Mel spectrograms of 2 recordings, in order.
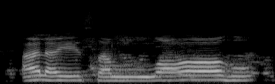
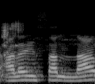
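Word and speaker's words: أليس الله: যেরকম ল উচ্চারণ হয় ল উচ্চারণ করে পড়তে হবে অর্থাৎ পুর করে পড়তে হবে আলাইসাল্লাহু আলাইসাল্লাহু কেউ যদি আলাই সাল্লাল্লাহ বলে কি ওটা বারিক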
